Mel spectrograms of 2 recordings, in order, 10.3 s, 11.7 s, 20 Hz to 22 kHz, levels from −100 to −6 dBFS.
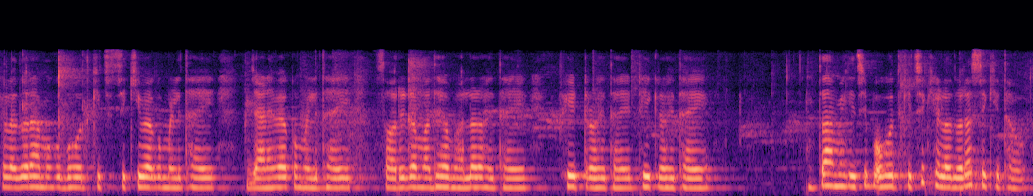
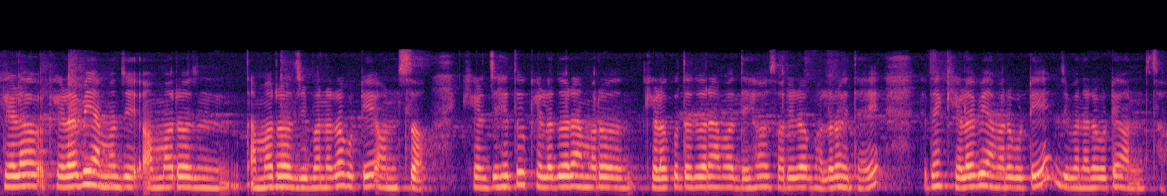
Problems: constant background noise, continuous background conversations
